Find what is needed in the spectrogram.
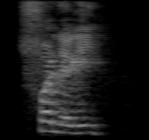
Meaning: silliness, craziness, ridiculousness
- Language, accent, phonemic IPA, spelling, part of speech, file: French, Canada, /fɔl.ʁi/, follerie, noun, LL-Q150 (fra)-follerie.wav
